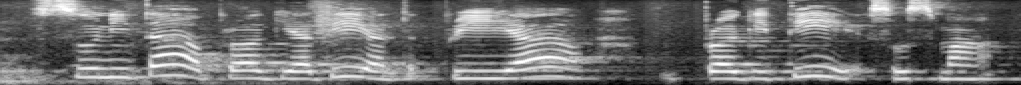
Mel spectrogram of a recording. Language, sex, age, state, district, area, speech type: Nepali, female, 18-30, West Bengal, Jalpaiguri, rural, spontaneous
